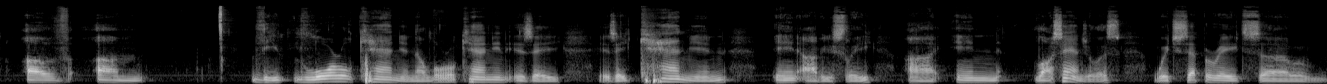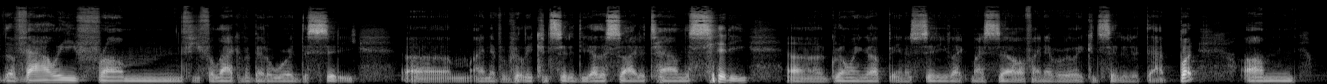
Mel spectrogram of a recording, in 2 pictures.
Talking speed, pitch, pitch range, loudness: 140 wpm, 85 Hz, 75-100 Hz, -23 LUFS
